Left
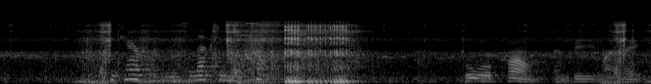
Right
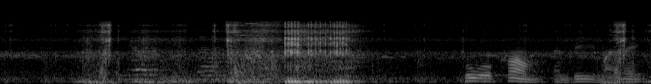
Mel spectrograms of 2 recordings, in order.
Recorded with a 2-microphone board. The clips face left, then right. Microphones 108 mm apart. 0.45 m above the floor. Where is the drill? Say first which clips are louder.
Right 1 dB; 25° left (ahead or behind), 5.5 m.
